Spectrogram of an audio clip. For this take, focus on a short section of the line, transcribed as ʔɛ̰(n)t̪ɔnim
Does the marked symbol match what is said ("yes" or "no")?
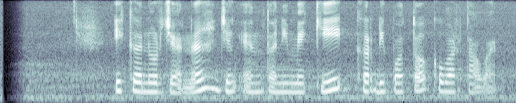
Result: yes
